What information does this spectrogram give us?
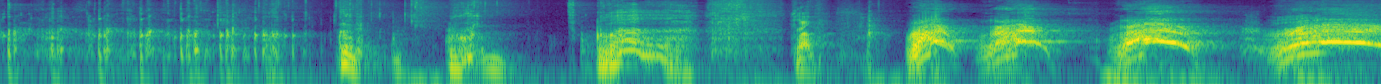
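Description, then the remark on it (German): A voice imitates a very large dog, letting out a string of barks and yelps that grow louder and more forceful, ending in several loud, drawn-out woofs. “Noch mal Schnaps und noch etwas lauterer bellen muss ich da.”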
